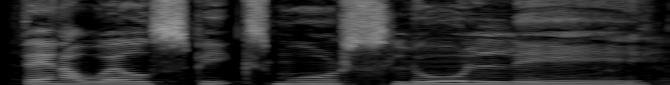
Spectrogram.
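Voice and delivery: very slow, drawn-out words. Shown as a demonstration. Speaker mocks complaints about her accent, very slowly. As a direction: stretch every word out slowly. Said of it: "but I'll speak more slowly".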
